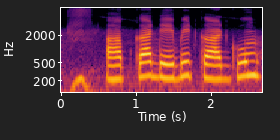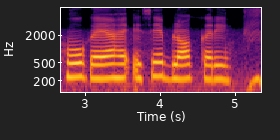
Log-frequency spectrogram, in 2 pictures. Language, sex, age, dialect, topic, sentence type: Hindi, female, 18-24, Kanauji Braj Bhasha, banking, statement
